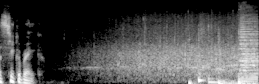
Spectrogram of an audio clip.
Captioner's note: audience clapping; upbeat music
